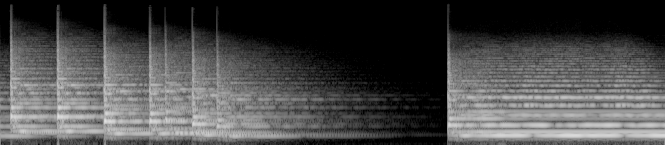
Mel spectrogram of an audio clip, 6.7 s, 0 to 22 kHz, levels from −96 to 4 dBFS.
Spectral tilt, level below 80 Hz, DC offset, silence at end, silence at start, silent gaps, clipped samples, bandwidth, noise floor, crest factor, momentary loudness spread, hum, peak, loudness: -3.5 dB/octave; -64 dBFS; under 0.1%; 0 s; 0 s; none; under 0.1%; 9.8 kHz; -77 dBFS; 16 dB; 10 LU; none; -2 dBFS; -17 LUFS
